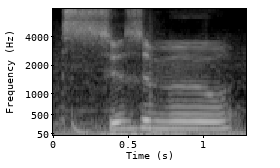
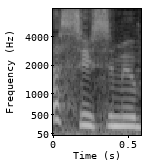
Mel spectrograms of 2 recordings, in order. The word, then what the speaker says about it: Susumu: Its current leader is Suzumu Nishizawa. They really gave you a VN that was going to force you to learn Japanese pronunciation, didn't you? Didn't they? I'm sorry. Yep. I mean, yeah, Susumu, but the other men standing around looked distinctly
